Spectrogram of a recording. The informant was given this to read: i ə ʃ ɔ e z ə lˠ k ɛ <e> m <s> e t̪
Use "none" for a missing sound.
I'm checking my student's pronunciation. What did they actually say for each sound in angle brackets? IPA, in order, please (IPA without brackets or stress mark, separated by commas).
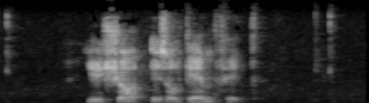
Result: ɛ, f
